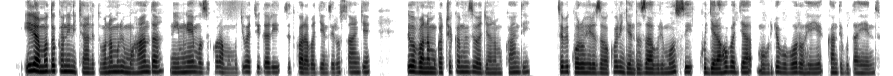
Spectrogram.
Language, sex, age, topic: Kinyarwanda, female, 50+, government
